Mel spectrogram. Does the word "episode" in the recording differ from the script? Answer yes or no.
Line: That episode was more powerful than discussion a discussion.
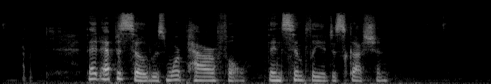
no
